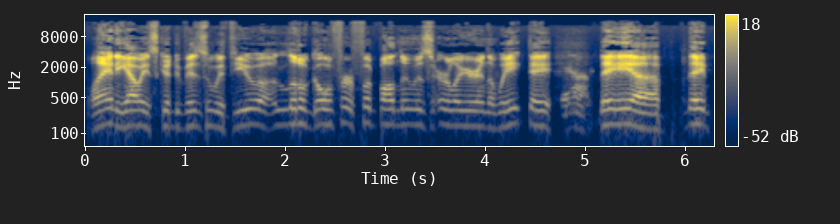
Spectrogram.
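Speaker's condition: No condition

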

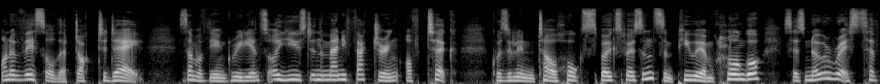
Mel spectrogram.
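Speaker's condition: No condition

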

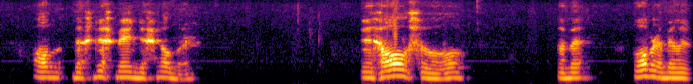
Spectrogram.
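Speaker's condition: Parkinson's; apologizes mid-sentence

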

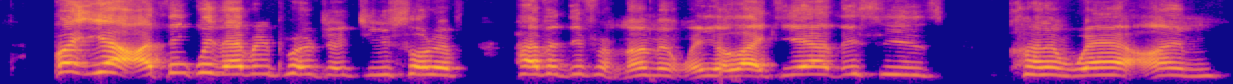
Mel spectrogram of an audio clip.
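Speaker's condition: Spastic quadriplegic cerebral palsy; affects all of daily life, requires support with every aspect of daily life

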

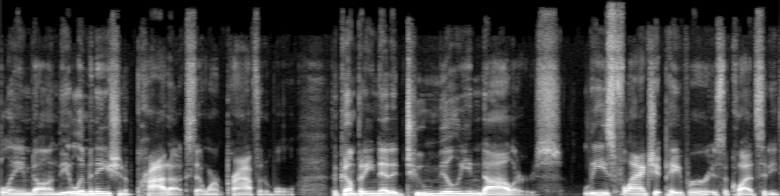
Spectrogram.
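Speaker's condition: No condition

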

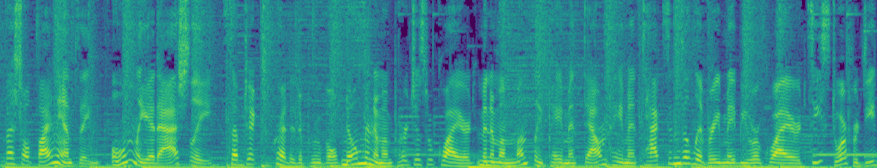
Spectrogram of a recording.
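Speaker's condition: No condition

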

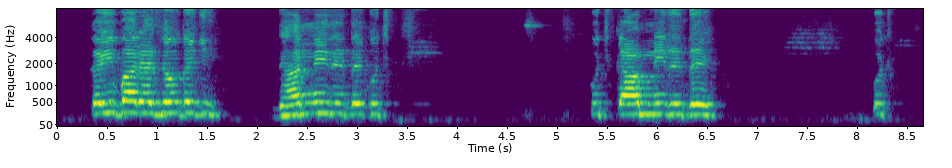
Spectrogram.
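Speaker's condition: Cerebral palsy; cerebral palsy since birth, wheelchair user, cannot walk; age 43; halting speech, repeats words, mixes Hindi and English

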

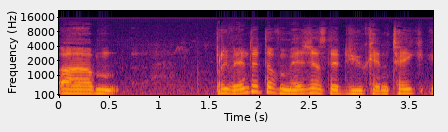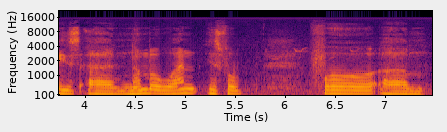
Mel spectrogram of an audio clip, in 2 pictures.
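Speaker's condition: No condition

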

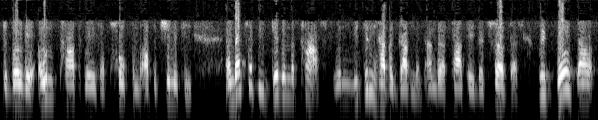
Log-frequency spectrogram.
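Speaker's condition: No condition

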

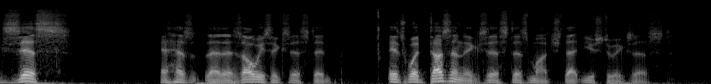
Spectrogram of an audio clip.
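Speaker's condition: No condition

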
